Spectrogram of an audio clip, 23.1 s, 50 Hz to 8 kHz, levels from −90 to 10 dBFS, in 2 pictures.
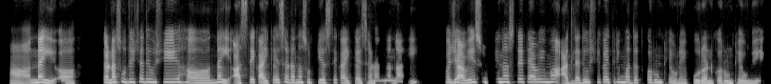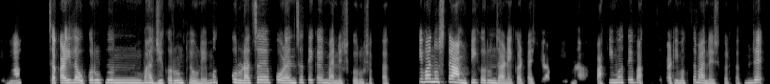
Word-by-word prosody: हां. 190 -3 +1
नाही, 250 -6 +7
अ, 195 0 0 0.5
सणासुदीच्या 275 +3 +2
दिवशी 280 0 0
हं, 230 -5 +1
नाही 255 -6 +3
असते 260 +4 +1
काही 245 -4 +4
काही 250 +2 0
सणांना 255 -2 0
सुट्टी 255 -2 -4
असते 240 +1 -2
काही 230 -4 0
काही 205 0 -1
सणांना 215 0 -4
नाही, 185 +2 -5 0.4
मग 265 - 0
ज्यावेळी 245 +1 +5
सुट्टी 275 0 -3
नसते 290 0 0
त्यावेळी 280 0 0
मग 285 +1 +1
आदल्या 225 0 +1
दिवशी 255 +2 -3
काहीतरी 265 0 -3
मदत 260 -3 0
करून 250 0 0
ठेवणे, 185 -8 -3
पुरण 200 -3 +3
करून 200 -2 -1
ठेवणे 190 -5 -1
किंवा 200 +1 -6 0.5
सकाळी 230 0 +5
लवकर 230 -1 +2
उठून 235 -1 +1
भाजी 220 -2 +1
करून 215 -1 +1
ठेवणे, 190 -7 -2
मग 225 +6 -5 0.2
पुरणाचं 250 0 +1
पोळ्यांचं 220 -1 +1
ते 240 - -3
काही 235 0 -4
मॅनेज 205 -5 -3
करू 180 -3 -5
शकतात 165 -2 -11 0.4
किंवा 305 +1 +3
नुसत्या 300 -1 +4
आमटी 240 -2 +6
करून 220 -2 -1
जाणे 200 -4 0
कटाची 175 +1 -6
आमटी 335 - -13
म्हणा - - -12 0.2
बाकी 210 +3 -3
मग 245 +1 0
ते 255 - -1
बाकीचं 245 - -6
पाठीमागचं 215 +3 -4
मॅनेज 180 -10 -2
करतात 155 -1 -13
म्हणजे 220 +6 0
230 Hz, 165 wpm, -22 LUFS, 210-255 Hz, 0.5 s, नाही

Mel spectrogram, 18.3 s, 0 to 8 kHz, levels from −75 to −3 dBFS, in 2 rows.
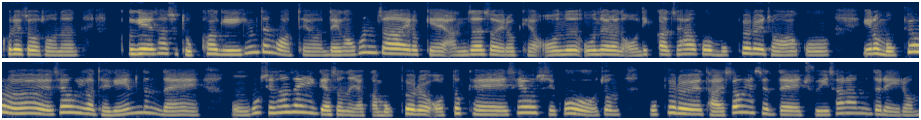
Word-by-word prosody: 그래서 235 -3 +3
저는 185 -2 -5 0.5
그게 245 0 +7
사실 260 -3 -4
독학이 210 +1 +1
힘든 330 +1 -2
것 235 - +1
같아요. 185 -1 -7
내가 190 +1 -1
혼자 275 -1 +2
이렇게 220 -4 0
앉아서 210 +3 +1
이렇게 185 -1 -5
어느 210 +3 +1
오늘은 215 -1 +2
어디까지 215 +5 -3
하고 235 -2 +1
목표를 240 +7 +1
정하고 190 -1 -5 0.3
이런 250 -1 +3
목표를 270 - +2
세우기가 300 -5 +2
되게 200 -1 -2
힘든데 205 -10 -3 0.3
어 190 - -5
혹시 295 0 -2
선생님께서는 270 - +1
약간 175 0 -6
목표를 220 +7 +2
어떻게 210 +1 -1
세우시고 255 -8 0
좀 210 0 -4 0.3
목표를 240 +1 +3
달성했을 255 - -1
때 205 -2 +1
주위 200 0 -4
사람들의 260 -6 -3
이런 180 +1 -8
220 Hz, 325 characters per minute, -23 LUFS, 195-260 Hz, 0.5 s, 그게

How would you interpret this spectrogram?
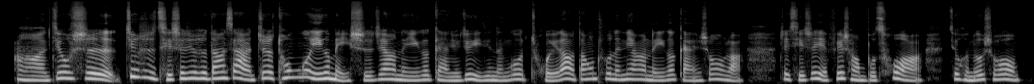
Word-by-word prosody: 啊， 200 -4 0
就 280 +9 +1
是 265 -5 +4
就 360 -2 +2
是 300 -6 0
其 230 -1 +1
实 270 +4 +2
就 280 - +3
是 275 -1 +3
当 275 +2 +3
下 285 -5 +3
就 215 +7 -3
是 285 - +3
通 315 +5 -2
过 335 - 0
一 255 -3 +5
个 275 - +5
美 190 -9 +3
食 195 +2 +1
这 235 - -2
样 240 -2 +3
的 205 - +1
一 190 0 -2
个 215 +2 -2
感 200 -3 -3
觉， 180 0 -2
就 235 +5 0
已 210 -5 +1
经 195 +1 -1
能 185 +1 -3
够 235 +1 -2
回 175 -1 -2
到 255 0 +3
当 235 +3 -2
初 260 0 -6
的 220 - -1
那 235 +2 0
样 230 -2 -1
的 190 - -1
一 185 - -3
个 220 +3 -3
感 180 -2 -4
受 235 +3 -4
了， 180 -3 -3 0.4
这 240 - -3
其 205 -1 -2
实 270 +6 -2
也 255 - +2
非 270 +9 -1
常 205 -6 -1
不 190 0 -4
错 270 +5 0
啊。 190 -1 -1 0.3
就 245 - -2
很 200 -5 -1
多 210 - 0
时 230 0 -5
候， 225 -3 -1
230 Hz, 335 characters per minute, -23 LUFS, 195-265 Hz, 0.4 s, 一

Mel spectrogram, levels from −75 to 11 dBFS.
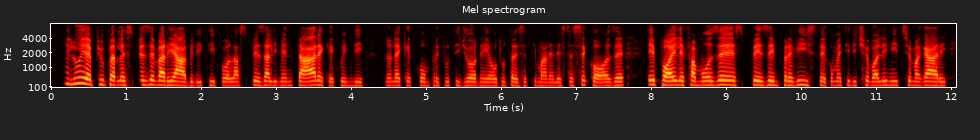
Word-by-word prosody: Sì, 250 - -6
lui 260 +3 +2
è 230 - +9
più 215 +2 -6
per 195 -1 +4
le 190 - 0
spese 200 +2 -2
variabili, 175 -4 +4
tipo 170 -1 -6
la 165 0 -1
spesa 185 +2 -4
alimentare, 175 +2 +4
che 165 -2 -9
quindi 165 -1 -10 0.3
non 170 0 -9
è 175 - 0
che 175 0 -10
compri 170 -1 -8
tutti 170 +1 -12
i - - -11
giorni 165 0 -4
o 155 - -4
tutte 165 0 -7
le 160 - -3
settimane 155 0 -8
le 160 0 -7
stesse 170 +5 -6
cose. 165 -1 0 0.3
E 210 0 +4
poi 190 -1 +6
le 195 -1 +1
famose 190 +2 +2
spese 190 0 -1
impreviste, 185 0 -3
come 175 +2 -8
ti 185 - -10
dicevo 175 +1 -7
all'inizio, 180 +2 -3
magari 175 -1 +2
175 Hz, 195 wpm, -24 LUFS, 165-190 Hz, 0.3 s, è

